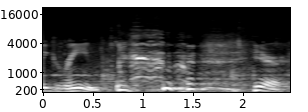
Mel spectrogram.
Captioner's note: frustrated laugh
